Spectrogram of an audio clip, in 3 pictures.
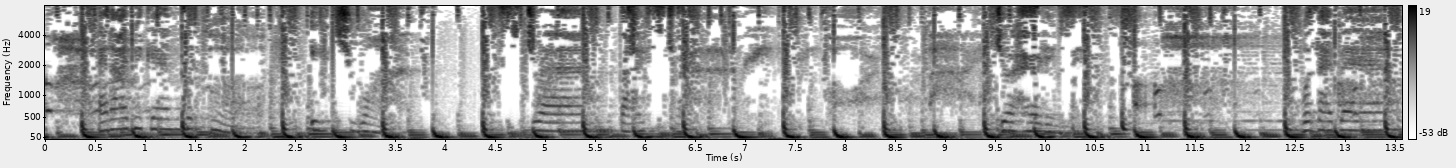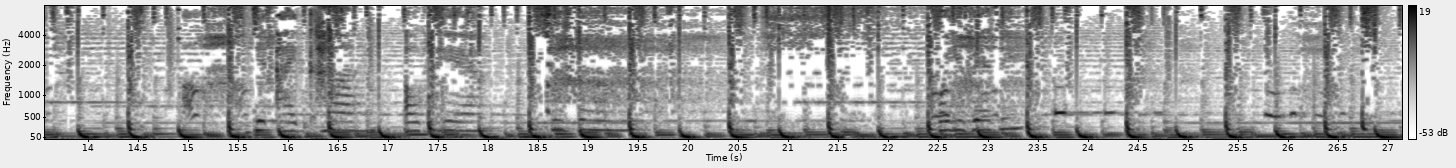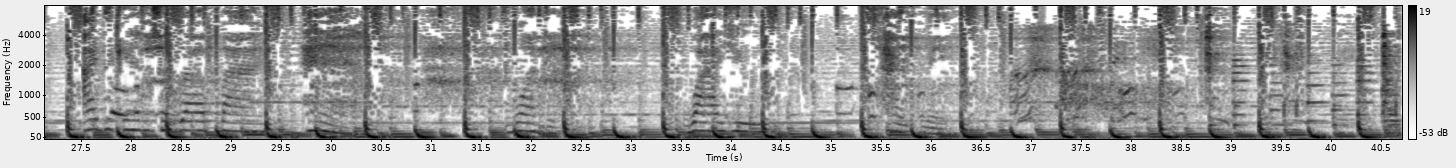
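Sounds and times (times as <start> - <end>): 
vocal mix music: 0.0 - 40.7.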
